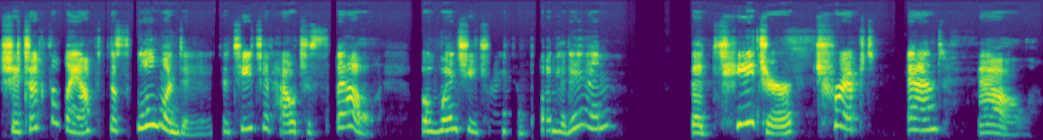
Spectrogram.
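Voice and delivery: lively storybook reading with voiced bits; picture-book read-aloud; reading to children. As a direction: read the silly poem to a child. Reads a funny rhyme book aloud.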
